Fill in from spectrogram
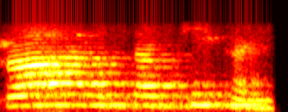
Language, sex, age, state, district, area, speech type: Maithili, female, 30-45, Bihar, Sitamarhi, rural, conversation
